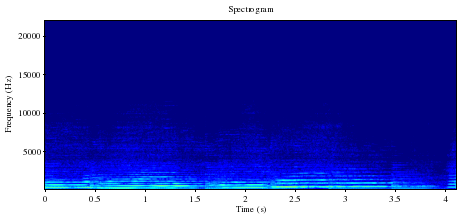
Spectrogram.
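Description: Two shakuhachi bamboo flutes playing a slow melody together, held notes changing about once a second, with classical guitar accompaniment.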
